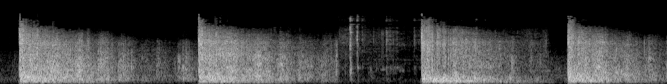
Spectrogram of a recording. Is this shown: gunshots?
yes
